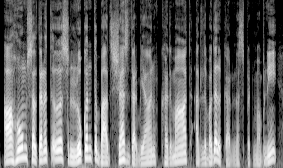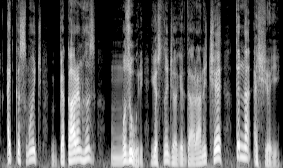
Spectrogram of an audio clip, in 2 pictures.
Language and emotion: Kashmiri, neutral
